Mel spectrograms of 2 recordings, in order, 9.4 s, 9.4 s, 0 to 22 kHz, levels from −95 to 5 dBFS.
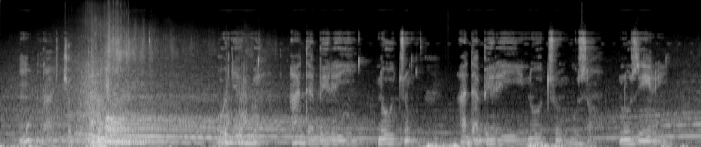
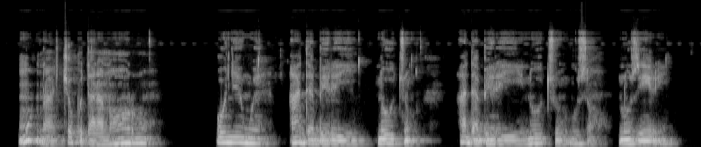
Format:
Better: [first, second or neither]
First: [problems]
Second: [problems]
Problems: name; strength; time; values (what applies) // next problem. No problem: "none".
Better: second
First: background sound (Race car, auto racing / Accelerating, revving, vroom); 4 dB above the speech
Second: none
